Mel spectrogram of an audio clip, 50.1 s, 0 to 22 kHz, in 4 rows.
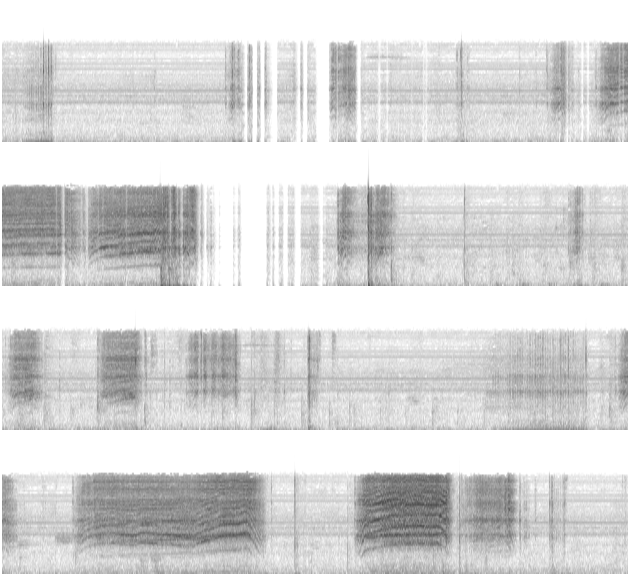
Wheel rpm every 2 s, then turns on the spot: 0, 0, 10, 20, 10, 0, 70, 90, 70, 0, 20, 0, 10, 30, 40, 10, 0, 10, 10, 50, 120, 30, 140, 80, 20.
34-36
